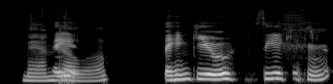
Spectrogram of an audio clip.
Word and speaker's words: Mandela: how you say it because I keep thinking mandala in my head but it's not that it's Mandela thank you see I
